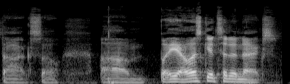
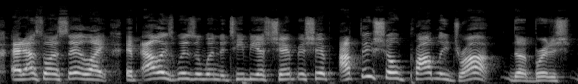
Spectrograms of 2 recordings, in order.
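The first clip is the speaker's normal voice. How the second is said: high-pitched excited talk; still hyped; 10 semitones higher than usual. Real, not acted. Fan still excited about his team. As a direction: keep the pitch up, still buzzing.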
